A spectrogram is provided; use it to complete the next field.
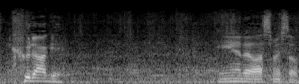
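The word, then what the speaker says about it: くらげ: Alright, so our first answer is jellyfish, which of course in Japanese you pronounce kurage.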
